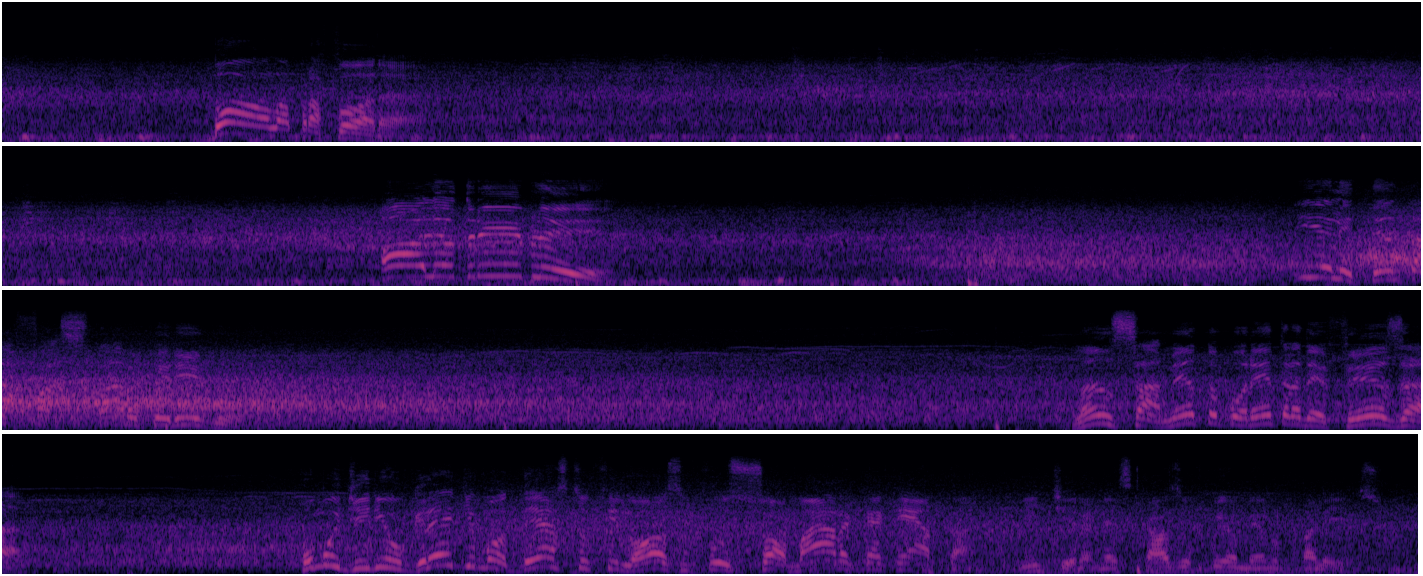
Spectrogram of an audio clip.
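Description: A large crowd roars and cheers steadily in a stadium.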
